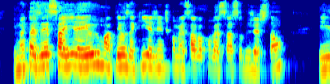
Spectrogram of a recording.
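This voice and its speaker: A dark, mellow tone delivered at a very fast pace with monotone, flat intonation. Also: man. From Brazil, Recife, Pernambuco. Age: 30s. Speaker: podcast co-host, accounting student. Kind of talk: casual chat.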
